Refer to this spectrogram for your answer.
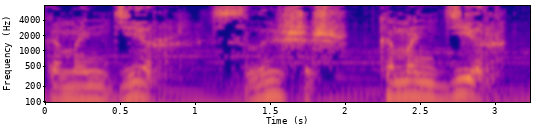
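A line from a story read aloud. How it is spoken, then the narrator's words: Hoarse wheeze. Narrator (Russian): просипел я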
